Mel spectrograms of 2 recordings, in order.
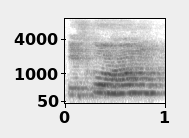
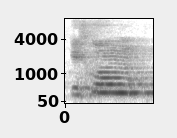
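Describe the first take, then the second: No difference in how they are said.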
